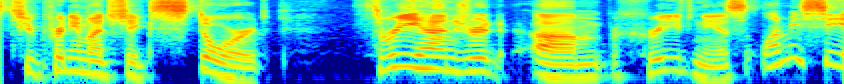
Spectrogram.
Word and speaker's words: hryvnias: For police to pretty much extort 300 hryvnias. Let me see how that's actually pronounced real quick, so that way I can make sure to get that right.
